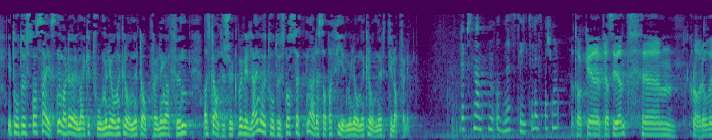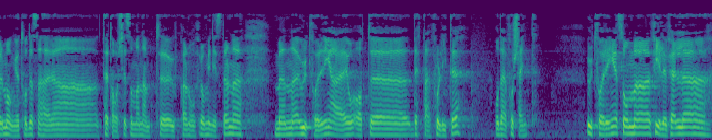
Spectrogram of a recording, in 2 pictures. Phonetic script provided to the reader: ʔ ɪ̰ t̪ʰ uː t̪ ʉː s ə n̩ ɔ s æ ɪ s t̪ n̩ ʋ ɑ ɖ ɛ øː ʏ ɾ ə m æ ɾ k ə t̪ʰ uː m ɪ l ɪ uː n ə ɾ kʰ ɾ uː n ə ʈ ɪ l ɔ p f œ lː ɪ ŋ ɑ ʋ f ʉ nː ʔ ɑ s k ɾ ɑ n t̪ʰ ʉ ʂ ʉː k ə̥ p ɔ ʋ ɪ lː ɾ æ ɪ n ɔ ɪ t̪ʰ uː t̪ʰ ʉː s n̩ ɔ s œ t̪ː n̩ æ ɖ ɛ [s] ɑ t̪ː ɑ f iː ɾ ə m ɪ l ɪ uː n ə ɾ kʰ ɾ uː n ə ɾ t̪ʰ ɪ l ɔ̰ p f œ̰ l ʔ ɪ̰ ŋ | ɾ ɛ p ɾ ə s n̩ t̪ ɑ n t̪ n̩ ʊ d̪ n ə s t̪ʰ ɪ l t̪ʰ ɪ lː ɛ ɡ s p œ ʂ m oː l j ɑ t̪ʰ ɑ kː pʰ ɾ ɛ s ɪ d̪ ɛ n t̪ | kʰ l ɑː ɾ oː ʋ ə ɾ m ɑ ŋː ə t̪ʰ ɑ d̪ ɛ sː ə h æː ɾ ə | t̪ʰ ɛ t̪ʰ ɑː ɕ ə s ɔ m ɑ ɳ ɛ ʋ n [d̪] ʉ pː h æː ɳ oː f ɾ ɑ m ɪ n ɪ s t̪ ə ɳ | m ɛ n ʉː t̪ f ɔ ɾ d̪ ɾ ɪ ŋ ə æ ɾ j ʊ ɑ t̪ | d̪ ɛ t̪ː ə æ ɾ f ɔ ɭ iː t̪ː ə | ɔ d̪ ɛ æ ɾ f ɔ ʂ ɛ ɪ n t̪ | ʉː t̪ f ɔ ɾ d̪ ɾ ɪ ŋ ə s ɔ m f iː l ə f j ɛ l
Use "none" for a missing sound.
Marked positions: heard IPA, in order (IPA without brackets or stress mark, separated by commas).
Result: s, t̪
